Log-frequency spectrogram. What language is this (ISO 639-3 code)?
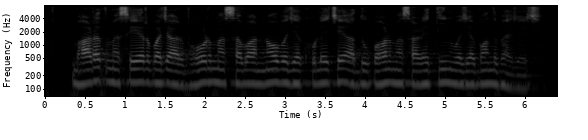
mai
